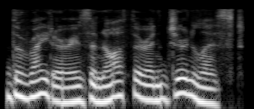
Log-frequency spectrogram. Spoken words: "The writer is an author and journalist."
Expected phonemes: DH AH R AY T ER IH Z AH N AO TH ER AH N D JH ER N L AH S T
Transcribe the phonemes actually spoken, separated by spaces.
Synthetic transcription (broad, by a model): DH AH R AY T ER IH Z AH N AO TH ER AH N JH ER N L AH S T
